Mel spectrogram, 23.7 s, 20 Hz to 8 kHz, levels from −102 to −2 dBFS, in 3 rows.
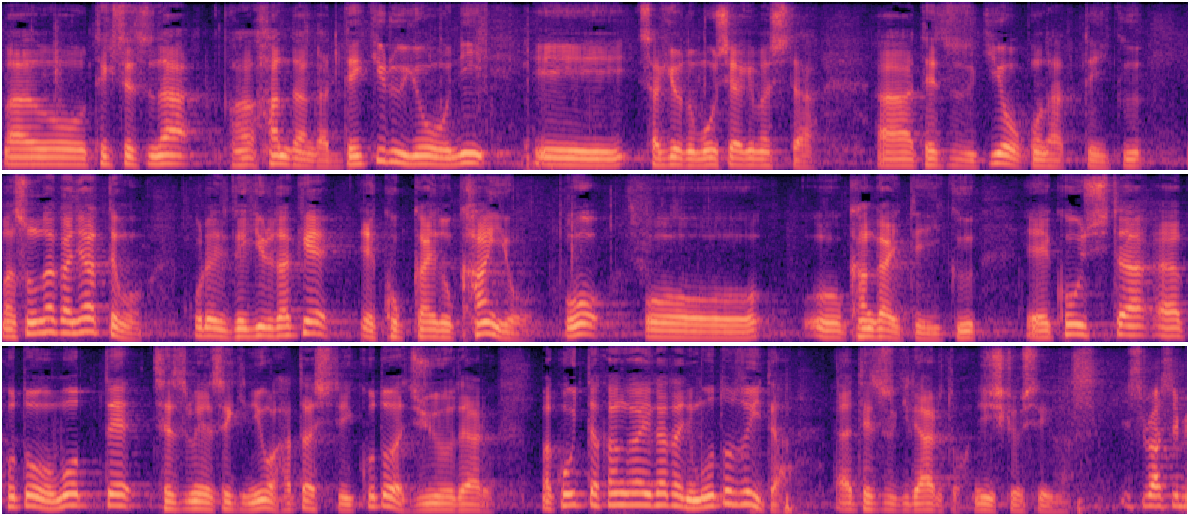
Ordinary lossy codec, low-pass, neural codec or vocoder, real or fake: none; none; none; real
